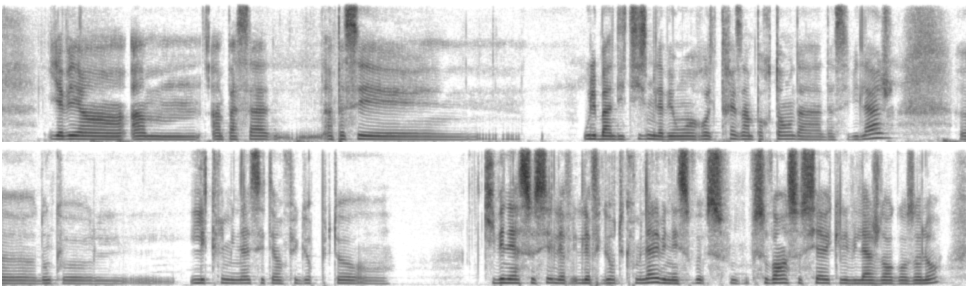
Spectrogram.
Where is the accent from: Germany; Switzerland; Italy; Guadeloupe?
Italy; French is a second language; now in France; je suis italien, mais ne savent pas que je suis pas sarde.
